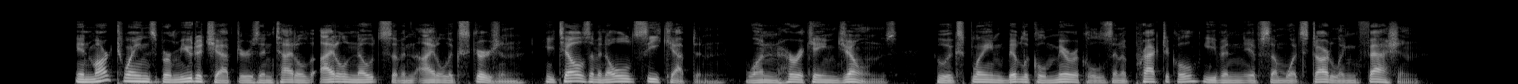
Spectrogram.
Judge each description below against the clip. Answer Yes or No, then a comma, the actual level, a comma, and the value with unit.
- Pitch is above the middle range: No, low, 105 Hz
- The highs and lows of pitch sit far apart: No, average, 4.7 semitones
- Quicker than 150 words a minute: No, slow, 135 wpm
